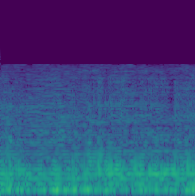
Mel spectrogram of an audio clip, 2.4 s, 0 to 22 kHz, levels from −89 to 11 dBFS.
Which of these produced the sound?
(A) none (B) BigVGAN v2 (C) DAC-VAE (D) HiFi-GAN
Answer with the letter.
D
